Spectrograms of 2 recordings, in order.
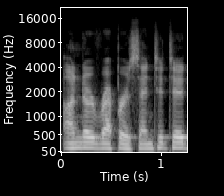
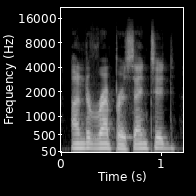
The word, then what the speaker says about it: underrepresented: first during the video I said under representative did a few times I kind of mispronounced that underrepresented is the correct pronunciation so if you heard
